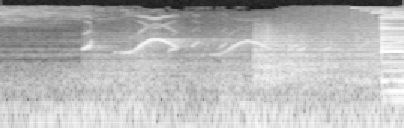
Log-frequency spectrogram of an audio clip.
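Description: Intro sound effects over a low rumble: two short whistle-like chirps that rise and fall in pitch. Just before the end, music with sustained notes comes in.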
